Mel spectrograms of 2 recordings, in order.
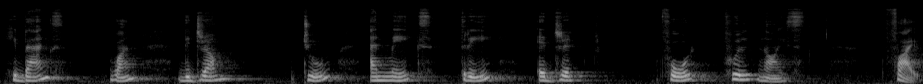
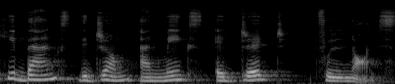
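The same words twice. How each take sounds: First: "He bangs" (pause) "one", foot by foot through to "five"; counting out feet. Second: Slow, measured iambic beat on "he bangs the drum and makes a dreadful noise"; pentameter reading. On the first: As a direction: break "He bangs, the drum, and makes, a dread, full noise" into pairs, pausing to count after each. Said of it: "അങ്ങനെയാണ് ഇത് പെന്റാമീറ്റർ ആവുന്നത്". ("He bangs, one, the drum, two" ഓരോ ഗണവും നിർത്തി എണ്ണിക്കൊണ്ട്) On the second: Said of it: "പെന്റാമീറ്റർ നമ്മൾ analyse ചെയ്യണമെങ്കിൽ". ("he bangs the drum and makes a dreadful noise" പതുക്കെ, പെന്റാമീറ്റർ താളത്തിൽ)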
